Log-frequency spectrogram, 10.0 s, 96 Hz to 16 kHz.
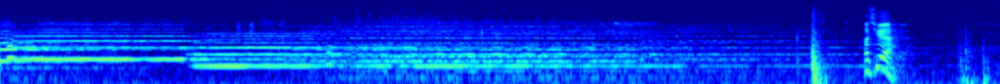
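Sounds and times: soft instrumental drama music: 0.0s - 9.4s
thud: 8.1s - 8.4s.

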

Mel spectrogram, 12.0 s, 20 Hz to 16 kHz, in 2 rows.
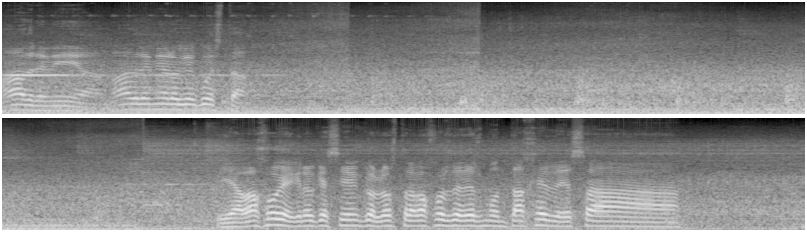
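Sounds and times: road traffic engines rumbling: 0.0s - 12.0s.

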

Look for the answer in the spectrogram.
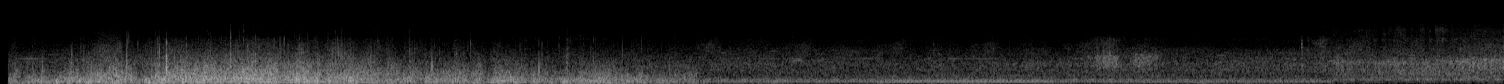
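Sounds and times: gusty wind buffeting microphone: 0.1s - 15.0s.

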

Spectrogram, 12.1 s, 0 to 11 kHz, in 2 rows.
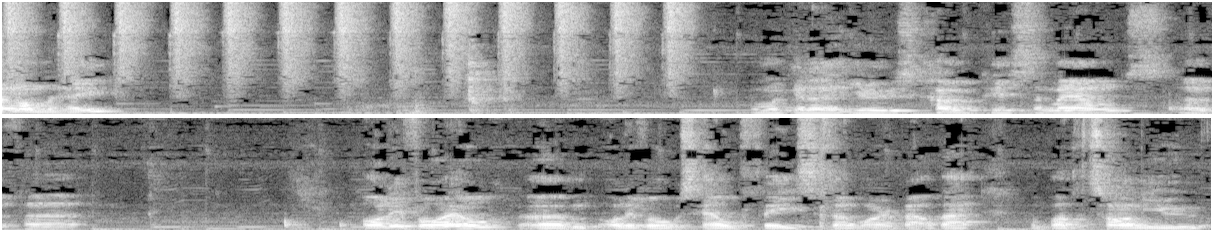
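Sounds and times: gas igniter clicking: 0.0s - 3.6s.

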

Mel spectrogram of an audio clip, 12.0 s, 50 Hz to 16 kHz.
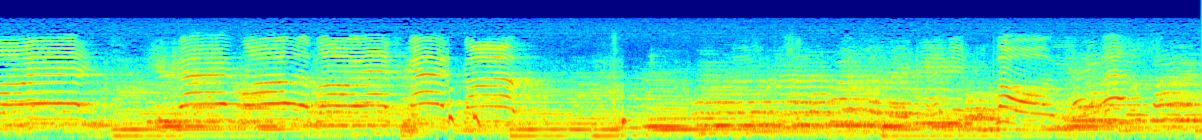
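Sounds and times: children singing a carol: 0.0s - 5.3s, 6.9s - 12.0s.

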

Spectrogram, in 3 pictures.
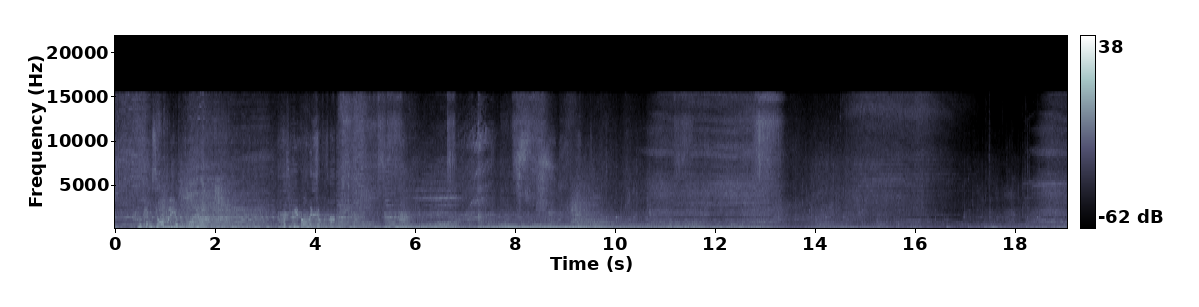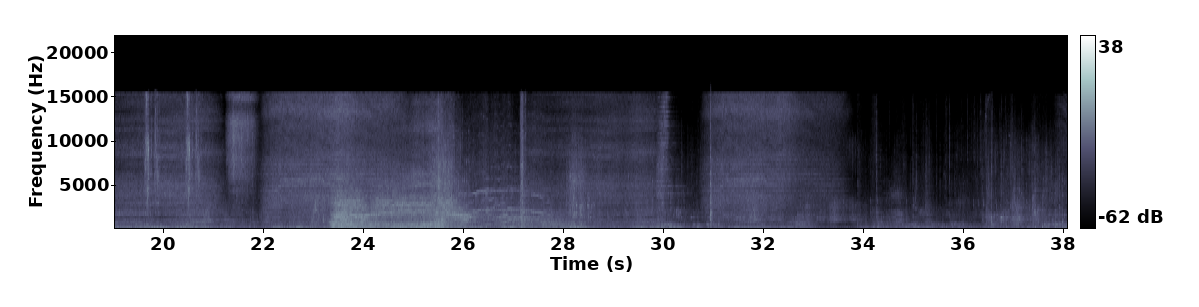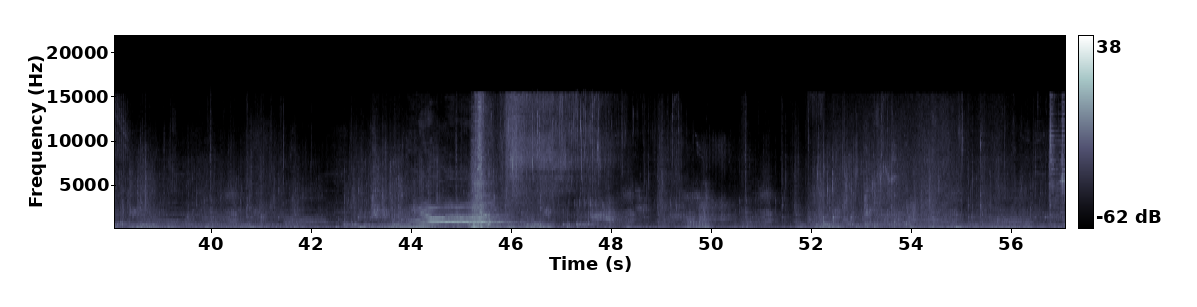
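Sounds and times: background film music: 0.0s - 57.0s.

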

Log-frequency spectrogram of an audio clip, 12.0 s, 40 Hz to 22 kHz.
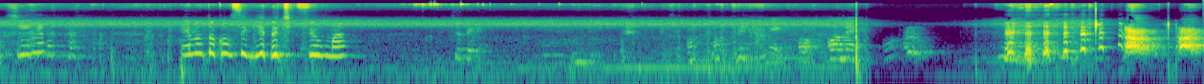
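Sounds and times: dog yipping and barking: 9.0s - 9.4s, 11.2s - 12.0s.

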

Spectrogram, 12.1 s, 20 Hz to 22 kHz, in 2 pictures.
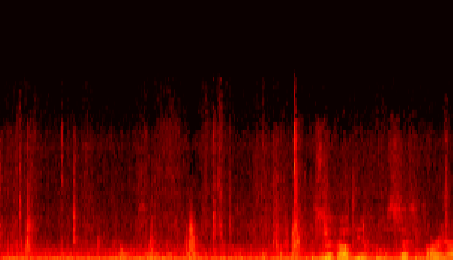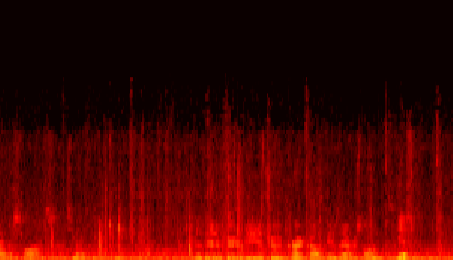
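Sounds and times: paper handling: 0.0s - 12.0s
low hummed voice: 3.9s - 11.8s.

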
